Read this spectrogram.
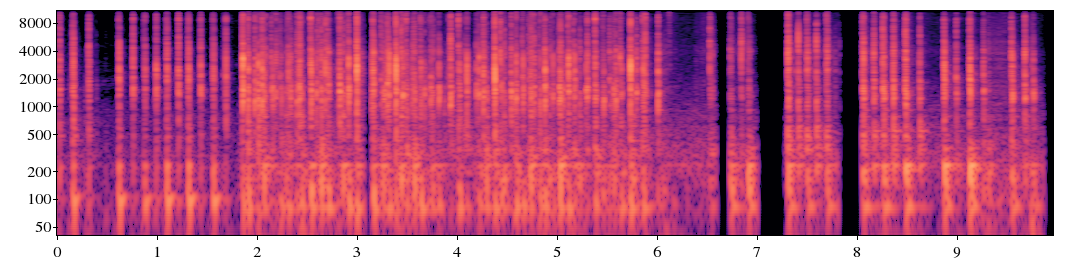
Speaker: The linear red switches have no bump, so there's no tactile feel to them. The only part of the keystroke you feel is when the key bottoms out, which gives them a super smooth and fast typing motion, but without any resistance. These also have a much quieter sound than the Clicky Blues.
